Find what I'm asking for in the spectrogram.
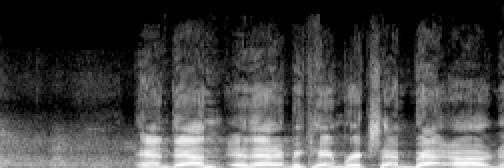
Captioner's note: laugh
